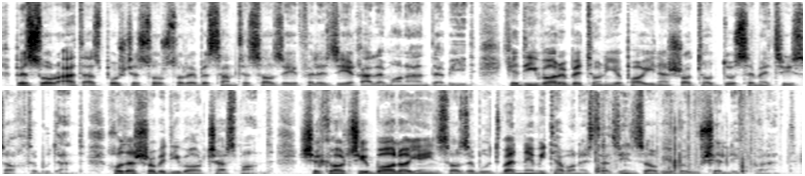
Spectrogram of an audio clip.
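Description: A man narrates a tense story in a steady, measured reading voice. His pitch sits in an ordinary middle range for a man. The delivery is scripted audiobook narration, calm and even throughout. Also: a little hiss or hum.

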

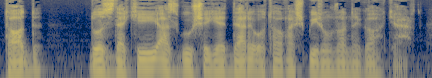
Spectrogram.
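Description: A man reading a novel aloud as narrator in a calm, measured way. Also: low-pitched, no room sound. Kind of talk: audiobook narration.

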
